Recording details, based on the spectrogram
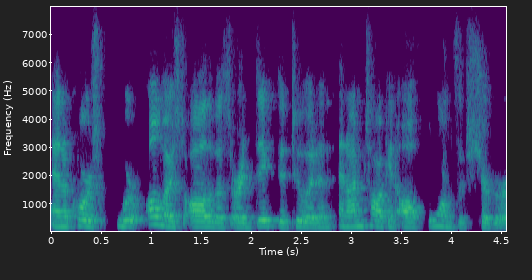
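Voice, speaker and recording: This woman has a normal speaking voice with an American accent. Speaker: holistic health presenter. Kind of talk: presentation.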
